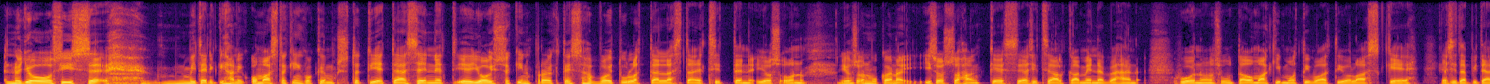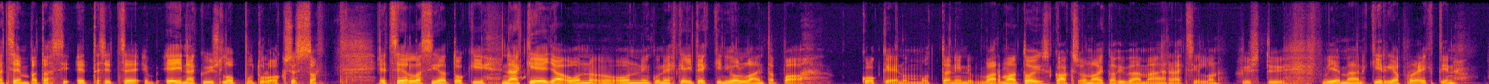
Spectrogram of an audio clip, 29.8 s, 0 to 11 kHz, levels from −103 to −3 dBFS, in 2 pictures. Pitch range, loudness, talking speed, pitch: 100-125 Hz, -21 LUFS, 150 wpm, 110 Hz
